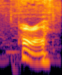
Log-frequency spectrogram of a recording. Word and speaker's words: Puru: puru 12 cuz all the video games said puru which I know technically that is the correct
